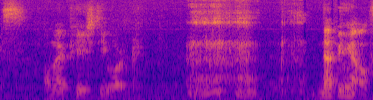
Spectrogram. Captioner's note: laughs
